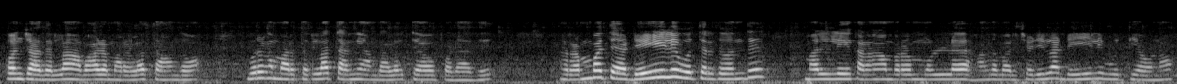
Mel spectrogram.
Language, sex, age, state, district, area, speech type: Tamil, female, 60+, Tamil Nadu, Mayiladuthurai, rural, spontaneous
